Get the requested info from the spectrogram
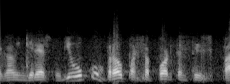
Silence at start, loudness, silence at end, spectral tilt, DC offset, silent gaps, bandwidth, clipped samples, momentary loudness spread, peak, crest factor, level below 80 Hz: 0 s; -20 LUFS; 0 s; -6 dB/octave; under 0.1%; none; 7.6 kHz; under 0.1%; 7 LU; -2 dBFS; 18 dB; -68 dBFS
